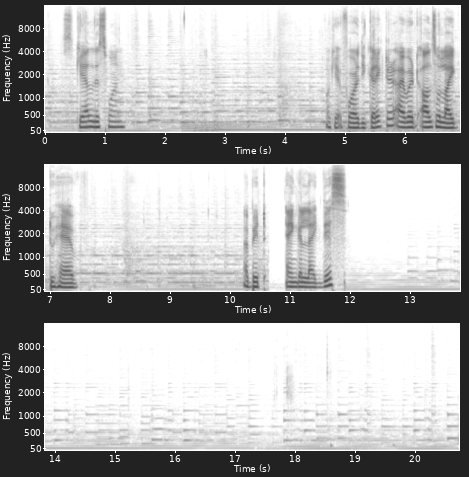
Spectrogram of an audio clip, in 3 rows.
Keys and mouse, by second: 0.0 g, 3.6 drag, 3.8 z, 4.6-4.9 drag, 5.0 z, 5.3 click, 5.7 s, 7.1 s, 7.9 z, 9.5 r, 12.4 z, 12.8 s, 15.1 r.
